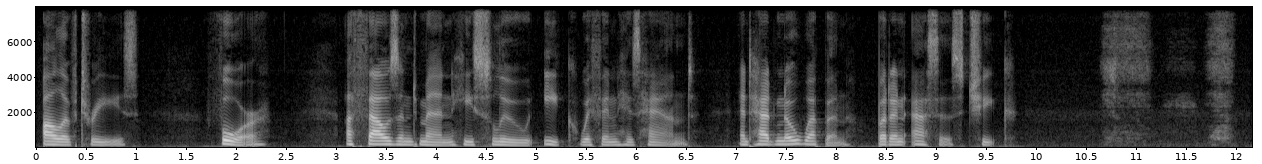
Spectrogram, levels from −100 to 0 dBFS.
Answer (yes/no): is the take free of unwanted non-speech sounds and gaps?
no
